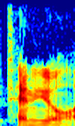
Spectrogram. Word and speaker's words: Tenniel: A lot of Carolian scholars attribute this illustration, Tenniel's, is it Tenniel or Tenniel? I've been saying Tenniel, like bicentennial.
